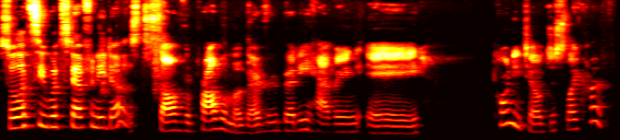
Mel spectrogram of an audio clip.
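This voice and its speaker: A woman reads a children's storybook aloud as a teacher would. Her pitch is lively and varied, and she breaks off for casual asides to the kids. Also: moderate pace. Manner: expressive, addresses young listeners directly.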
